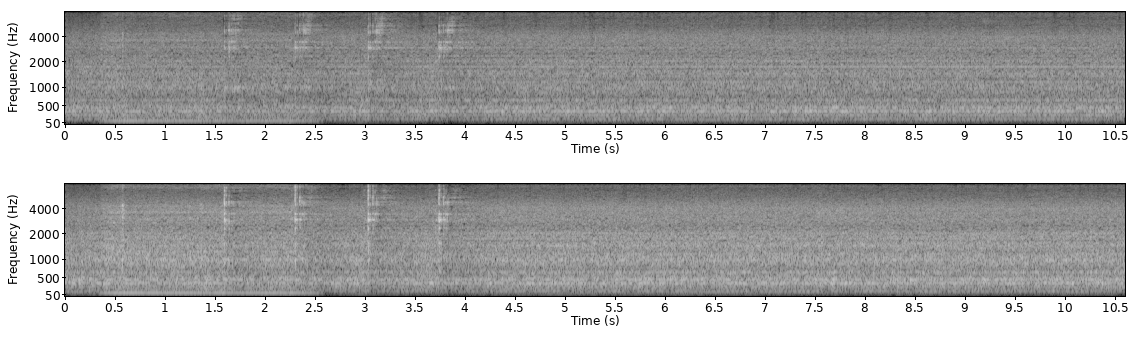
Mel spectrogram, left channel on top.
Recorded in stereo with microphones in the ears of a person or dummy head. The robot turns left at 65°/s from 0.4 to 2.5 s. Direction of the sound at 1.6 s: 75° right (ahead or behind).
